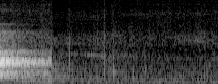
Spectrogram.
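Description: The drawn-out end of a woman's spoken phrase, held on a high rising pitch, cut off about half a second in. Then dead silence.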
